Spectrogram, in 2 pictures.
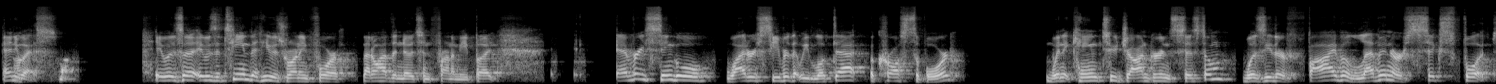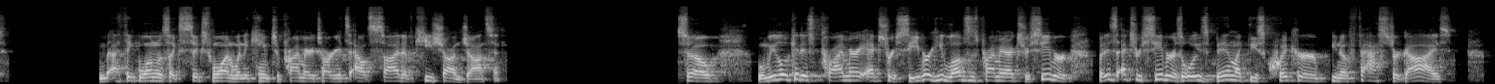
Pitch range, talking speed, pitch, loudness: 150-195 Hz, 190 wpm, 175 Hz, -18 LUFS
